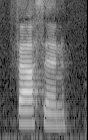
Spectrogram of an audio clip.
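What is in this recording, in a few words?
"fasten", US English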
